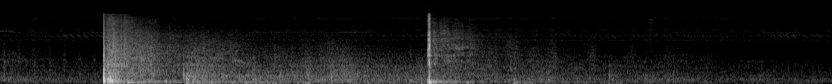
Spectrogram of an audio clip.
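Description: Aerial firework shells bursting: a loud boom about a second in that fades away slowly with echoes, a sharper bang about four seconds in, and another boom just starting at the very end.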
